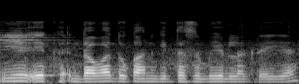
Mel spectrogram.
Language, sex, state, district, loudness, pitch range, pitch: Hindi, male, Bihar, Jamui, -17 LUFS, 130-140 Hz, 135 Hz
